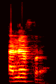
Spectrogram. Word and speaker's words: anaphora: Pronunciation is एनेफरा।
